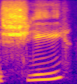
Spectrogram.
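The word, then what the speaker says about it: sidhe: um you know they go into what are they they also become known as the shei um it's spelled s i d or s i d h e you know given how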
